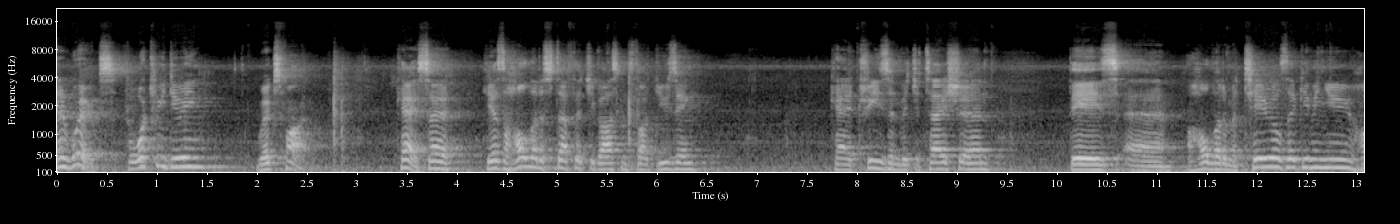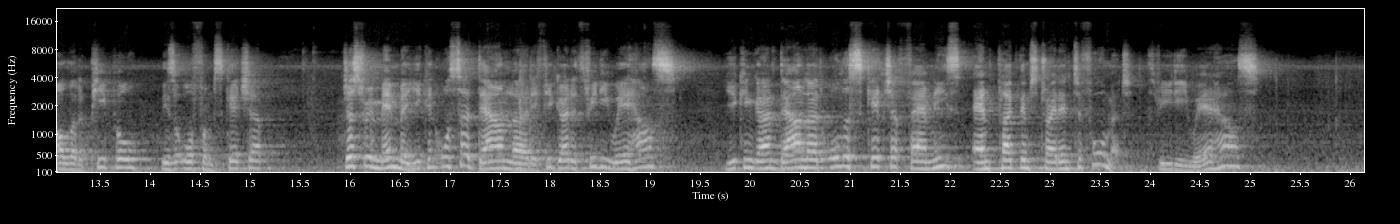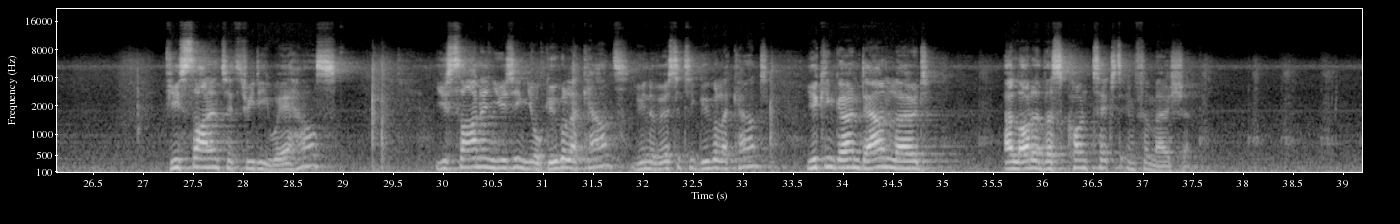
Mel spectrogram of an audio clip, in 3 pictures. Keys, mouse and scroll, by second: 0.8 scroll, 0.8 scroll down 12, 1.4-1.8 scroll up 4, 2.5 scroll down 1, 2.8-5.0 scroll, 5.3 scroll down 15, 5.6 click, 6.4 scroll down 1, 7.1 scroll down 3, 8.1 click, 9.5 click, 10.3 click, 11.8 click, 12.6 click, 12.8 click, 15.7 click, 17.4 click, 17.9 Escape, 18.1 Escape, 19.0 click, 20.3 click, 23.2-26.4 typing, 29.0-30.5 drag, 31.1 click, 34.1-35.2 scroll down 16, 35.4-36.2 scroll up 13, 36.2 scroll, 37.3-38.0 scroll down 13, 38.0-38.6 scroll, 38.7 scroll down 8, 38.9 scroll, 39.1 scroll up 8.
